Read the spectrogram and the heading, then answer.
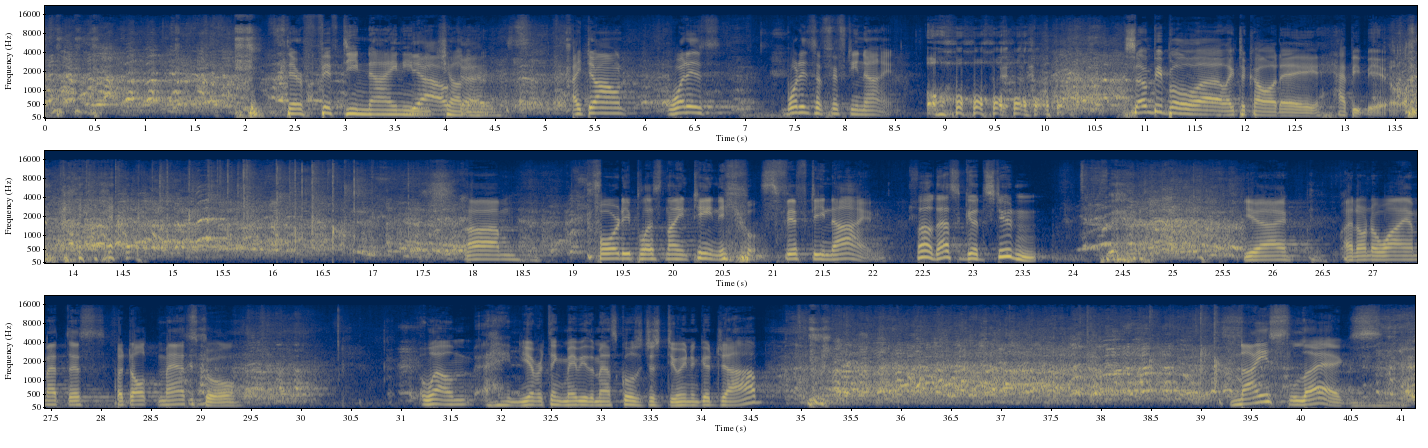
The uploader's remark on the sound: Live at UCB Sunset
